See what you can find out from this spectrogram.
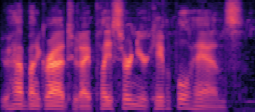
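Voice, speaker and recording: A man's voice: fairly low pitch, quick pace, fairly bright tone, lightly acted. A man voicing a loyal, earnest noblewoman mentor from a fantasy game, in stately, old-fashioned phrasing. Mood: grave, courteous.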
